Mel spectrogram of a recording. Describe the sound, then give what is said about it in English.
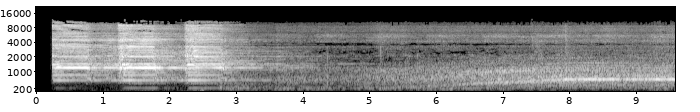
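A loud, buzzing klaxon horn sounds in a few bursts at the start, then gives way to a steady hiss with a slowly rising tone. “Don't you love the klaxon in the beginning of that?”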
